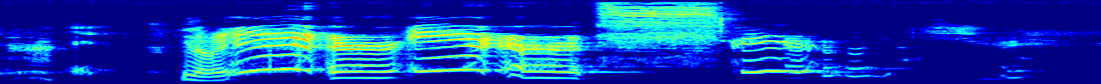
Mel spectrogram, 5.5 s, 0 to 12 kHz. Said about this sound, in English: And WD-40 is one of the labels it says here, that WD-40 is used to loosen rusty parts. And it also stops squeaky noises. You spray it on a hinge,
